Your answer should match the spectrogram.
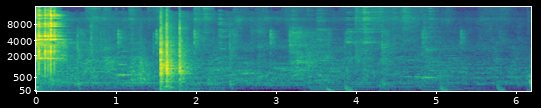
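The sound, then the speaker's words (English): Glasses clink together in a toast, a bright ringing chime with a quick second tap, then faint clatter and low murmuring voices carry on underneath. “Cheers, everybody! Cheers! Cheers.”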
